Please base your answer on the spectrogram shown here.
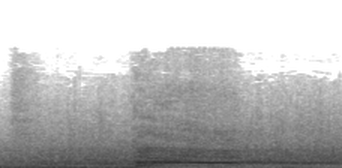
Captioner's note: scream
